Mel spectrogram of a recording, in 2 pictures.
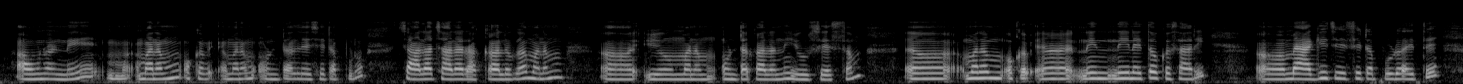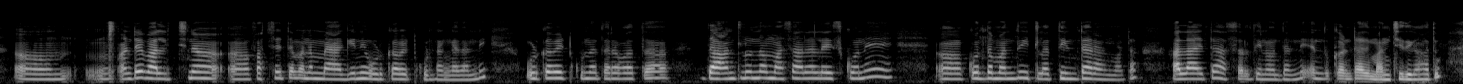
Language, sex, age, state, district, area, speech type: Telugu, female, 18-30, Telangana, Medchal, urban, spontaneous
